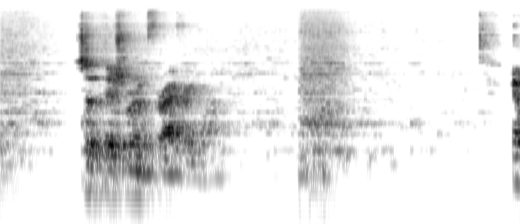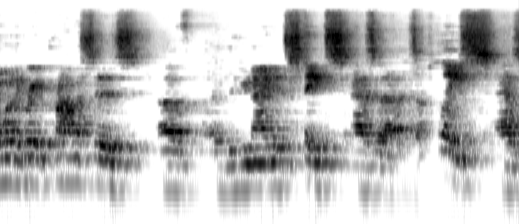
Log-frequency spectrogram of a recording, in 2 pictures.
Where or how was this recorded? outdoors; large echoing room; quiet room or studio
large echoing room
